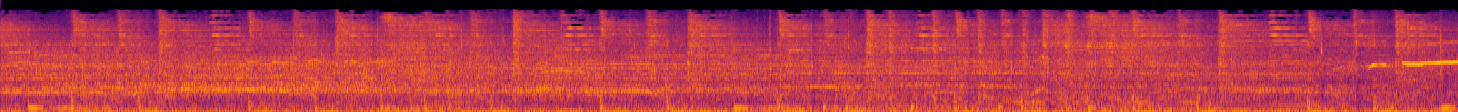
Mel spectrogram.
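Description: Loud music with a heavy bass beat played over an arena sound system, with a crowd cheering and shouting throughout.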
